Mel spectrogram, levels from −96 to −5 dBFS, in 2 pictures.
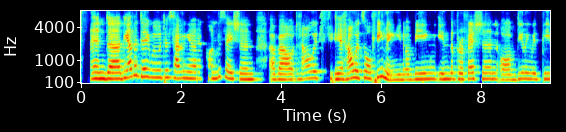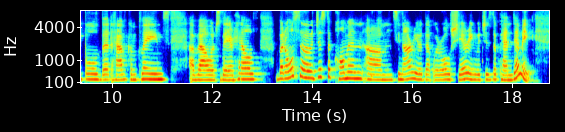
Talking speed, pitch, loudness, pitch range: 155 wpm, 230 Hz, -23 LUFS, 210-255 Hz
